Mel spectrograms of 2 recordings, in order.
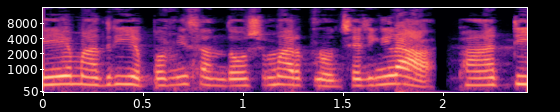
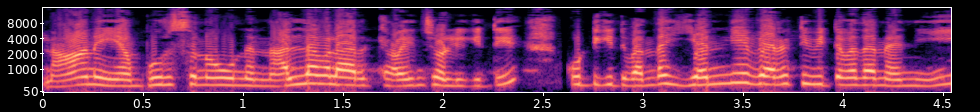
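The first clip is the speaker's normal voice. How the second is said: ordinary talk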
